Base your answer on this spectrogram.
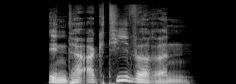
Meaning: inflection of interaktiv: 1. strong genitive masculine/neuter singular comparative degree 2. weak/mixed genitive/dative all-gender singular comparative degree
- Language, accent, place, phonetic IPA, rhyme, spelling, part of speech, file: German, Germany, Berlin, [ˌɪntɐʔakˈtiːvəʁən], -iːvəʁən, interaktiveren, adjective, De-interaktiveren.ogg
